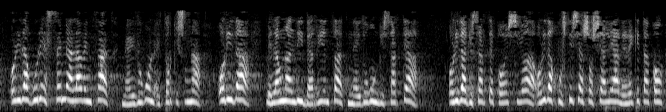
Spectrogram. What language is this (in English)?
Basque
